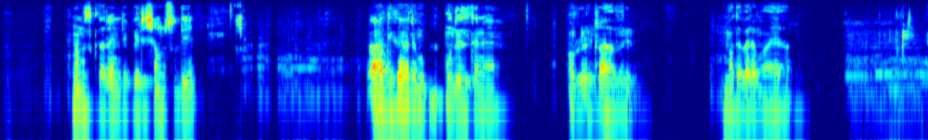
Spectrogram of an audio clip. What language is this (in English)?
Malayalam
